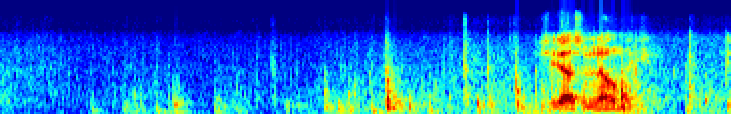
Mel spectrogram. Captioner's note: footsteps thumping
